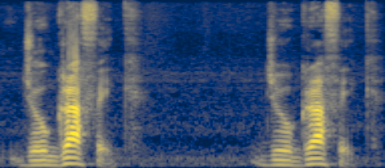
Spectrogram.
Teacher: Now, this one has three syllables as well. And the place with the greater emphasis is on gra.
